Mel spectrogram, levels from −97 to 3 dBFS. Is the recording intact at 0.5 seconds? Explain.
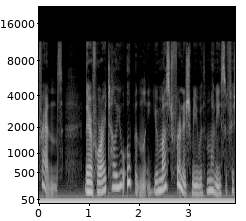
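No. At 0.5 s, as across the whole clip, nothing odd is audible, but a DC offset of about -23 dBFS shifts the waveform off zero, costing headroom and adding steady energy at the lowest frequencies.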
